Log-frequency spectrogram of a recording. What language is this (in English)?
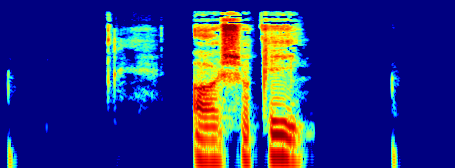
Hazaragi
